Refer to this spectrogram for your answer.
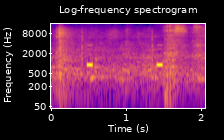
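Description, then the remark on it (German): A mobile phone's SMS text message alert: two short, clear electronic beeps about a second apart, heard over a low, steady background murmur. “Hey, du hast Post. Muss dein Handy sein. Klingt nach einer SMS.”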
